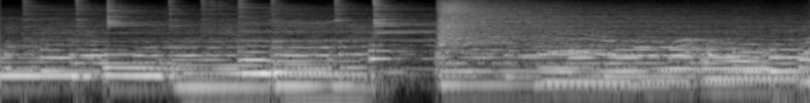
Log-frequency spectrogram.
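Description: Live rock band playing: electric guitar notes over a drum kit, with sharp cymbal strokes. About three seconds in the music briefly drops, then a crash cymbal hit rings out as the band comes back in.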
